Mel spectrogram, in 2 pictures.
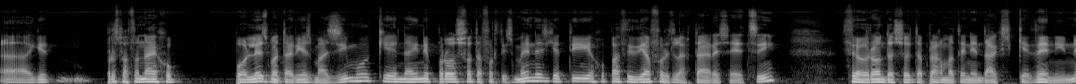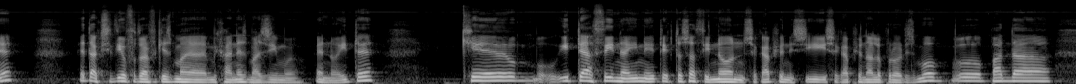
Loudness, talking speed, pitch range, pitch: -22 LUFS, 140 wpm, 105-140 Hz, 120 Hz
